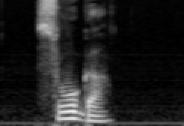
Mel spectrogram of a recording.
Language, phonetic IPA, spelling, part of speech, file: Polish, [ˈswuɡa], sługa, noun, Pl-sługa.ogg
